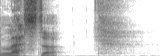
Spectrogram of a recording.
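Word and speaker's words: Leicester: these places that end with wor gluster and Lester so the reason I'm talking about the St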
